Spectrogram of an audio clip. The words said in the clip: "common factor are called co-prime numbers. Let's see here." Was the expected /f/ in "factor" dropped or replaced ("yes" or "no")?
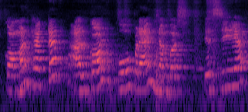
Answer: yes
